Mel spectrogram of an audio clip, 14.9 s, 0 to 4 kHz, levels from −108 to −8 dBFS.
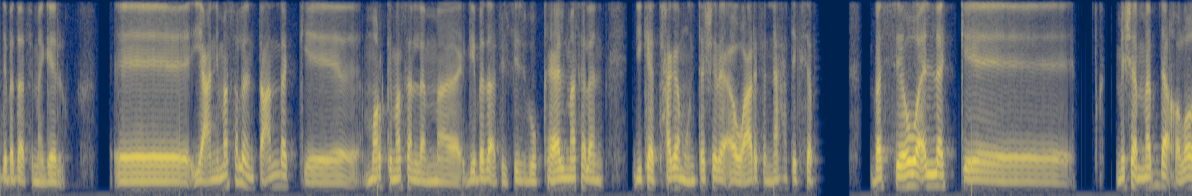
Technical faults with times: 10.19-10.63 long network dropout

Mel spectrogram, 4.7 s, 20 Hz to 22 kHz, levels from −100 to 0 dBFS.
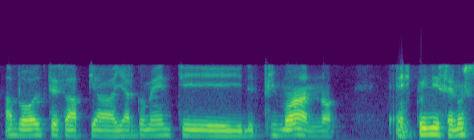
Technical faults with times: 3.93-3.96 packet loss with last packet repeated

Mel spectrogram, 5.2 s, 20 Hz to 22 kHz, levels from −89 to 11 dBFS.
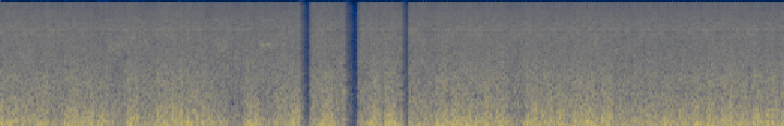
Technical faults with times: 1.99-2.40 burst of packet loss
2.67-2.75 short stall from a late packet

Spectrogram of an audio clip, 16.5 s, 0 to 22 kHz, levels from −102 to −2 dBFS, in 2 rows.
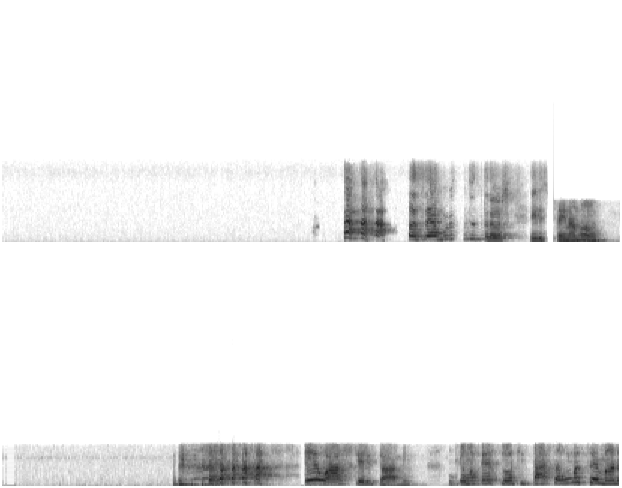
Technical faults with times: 7.23-7.35 handover gap
7.35-16.47 fallback to narrowband

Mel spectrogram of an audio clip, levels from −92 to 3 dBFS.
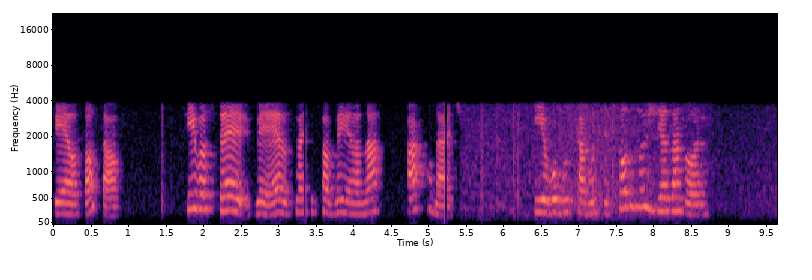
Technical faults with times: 0.00-9.66 noise suppressor artifacts
3.33-3.36 packet loss filled with silence
5.20-5.23 packet loss filled with silence

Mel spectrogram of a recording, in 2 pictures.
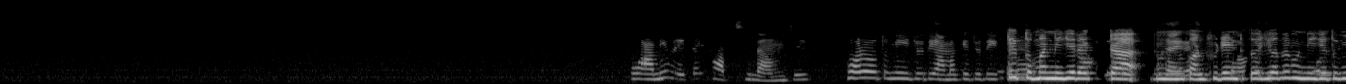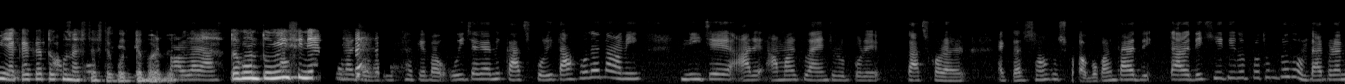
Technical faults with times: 10.31-10.37 speech suppressed in double talk
10.73-11.59 speech suppressed in double talk
12.12-15.28 speech suppressed in double talk
15.70-16.88 speech suppressed in double talk
16.89-17.26 echo leak
17.26-17.40 speech suppressed in double talk

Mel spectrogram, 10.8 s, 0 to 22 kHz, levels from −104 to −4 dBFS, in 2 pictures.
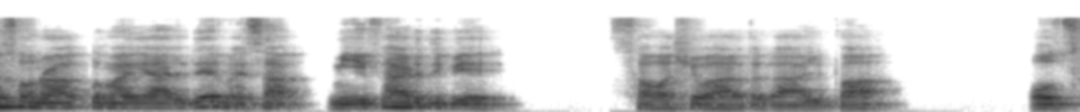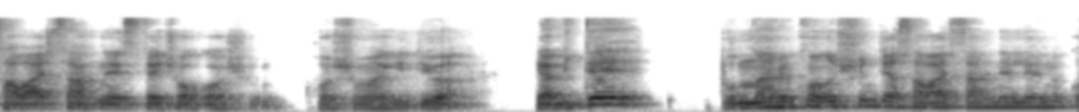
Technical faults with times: none

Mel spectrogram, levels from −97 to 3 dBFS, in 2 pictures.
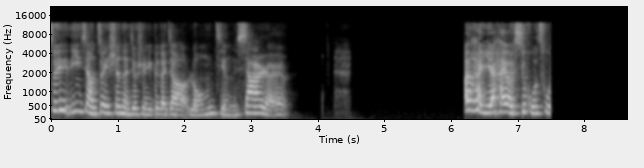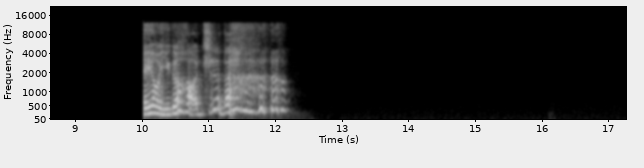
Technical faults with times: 7.49-10.03 audio dropout to silence

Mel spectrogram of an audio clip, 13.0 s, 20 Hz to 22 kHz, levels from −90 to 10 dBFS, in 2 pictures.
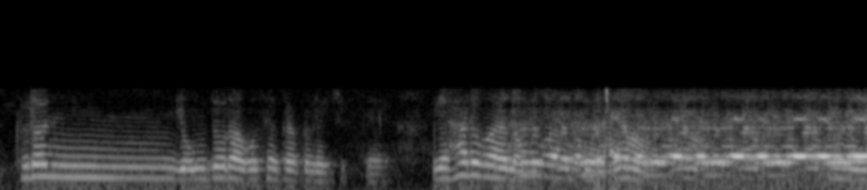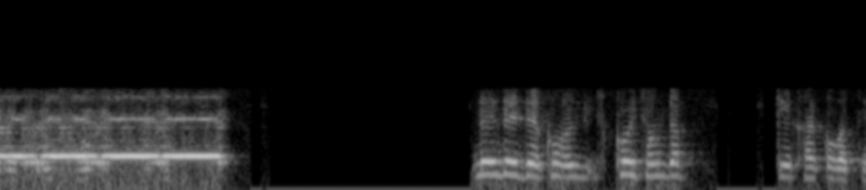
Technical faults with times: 0.00-13.00 GSM full-rate codec
3.49-8.35 feedback howl
4.47-4.61 GSM bit errors

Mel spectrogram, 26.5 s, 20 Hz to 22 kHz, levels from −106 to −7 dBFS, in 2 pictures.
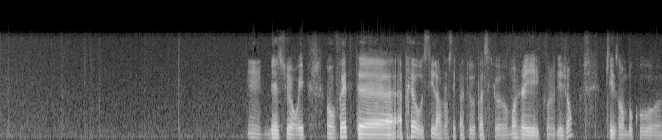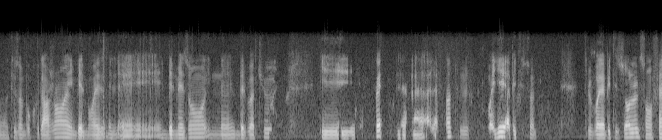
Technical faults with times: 18.64-19.01 speech suppressed in double talk
20.01-20.78 speech suppressed in double talk
20.33-20.38 other side's voice leaking through
21.14-22.17 speech suppressed in double talk
22.63-22.90 other side's voice leaking through
22.70-24.05 speech suppressed in double talk
23.57-23.62 other side's voice leaking through
24.08-24.22 other side's voice leaking through

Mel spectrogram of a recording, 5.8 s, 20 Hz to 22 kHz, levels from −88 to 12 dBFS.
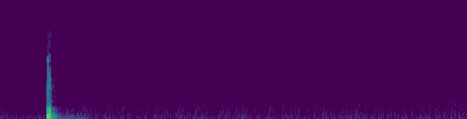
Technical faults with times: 0.00-2.00 adaptive stream starting at a low bitrate

